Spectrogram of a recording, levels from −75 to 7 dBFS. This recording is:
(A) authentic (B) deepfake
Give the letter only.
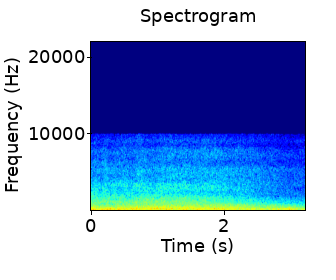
A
